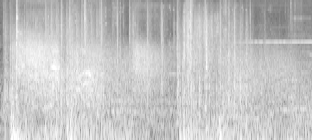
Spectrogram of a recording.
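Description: Heavy footsteps thud on hard ground.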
